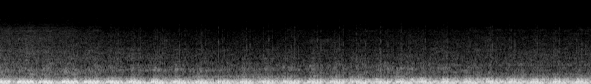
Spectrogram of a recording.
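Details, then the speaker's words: After setting base timing on a Link Fury ECU, idle deliberately tuned lumpy by adjusting timing: a low rumbling idle surging and dipping about ninety times a minute, a cam-style idle set by tuning. "I'm going to adjust your item to get it a little bit lumpy again"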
